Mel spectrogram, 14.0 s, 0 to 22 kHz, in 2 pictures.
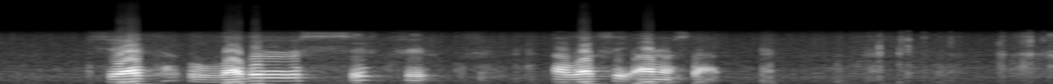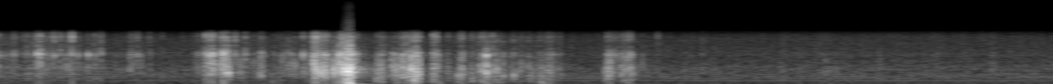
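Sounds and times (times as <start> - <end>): trading cards rustling: 5.8 - 11.4.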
